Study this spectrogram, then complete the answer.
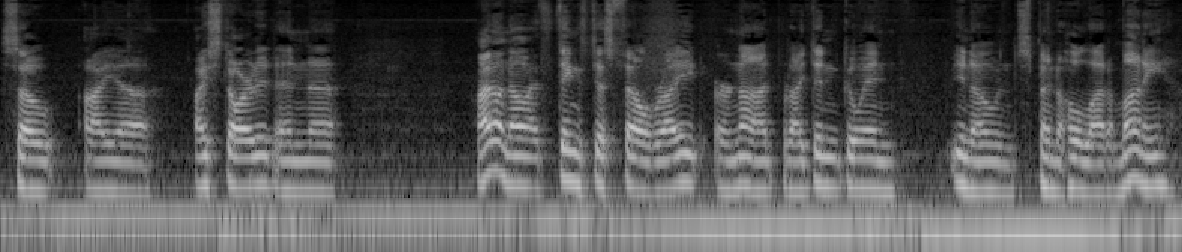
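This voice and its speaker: Audible room echo surrounds a man who speaks with long, frequent pauses. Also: fairly slow pace. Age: 70s. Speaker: business owner and car collector, Vietnam veteran. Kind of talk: casual interview. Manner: hesitant, with many fillers and restarts.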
